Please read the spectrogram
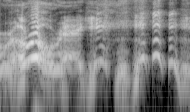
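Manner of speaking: loud, each word begun with an r sound. Comparing the voices, doing a Scooby-Doo voice. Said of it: "I could do Scooby".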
